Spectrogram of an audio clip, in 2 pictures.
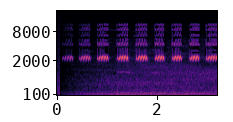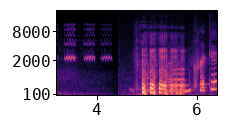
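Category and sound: insect, cricket chirping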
